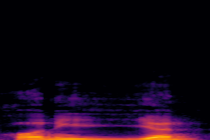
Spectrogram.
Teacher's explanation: غین مستعلیہ ہے، پر پڑھا جائے گا، غنیًّا، تشدید والے حرف کو سختی کے ساتھ پڑھیں تاکہ تشدید ظاہر ہو۔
